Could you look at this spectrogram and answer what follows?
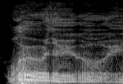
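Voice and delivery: mock brooding superhero, slow and heavy. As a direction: drag it out in a put-on vigilante voice. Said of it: "the Bale voice".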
